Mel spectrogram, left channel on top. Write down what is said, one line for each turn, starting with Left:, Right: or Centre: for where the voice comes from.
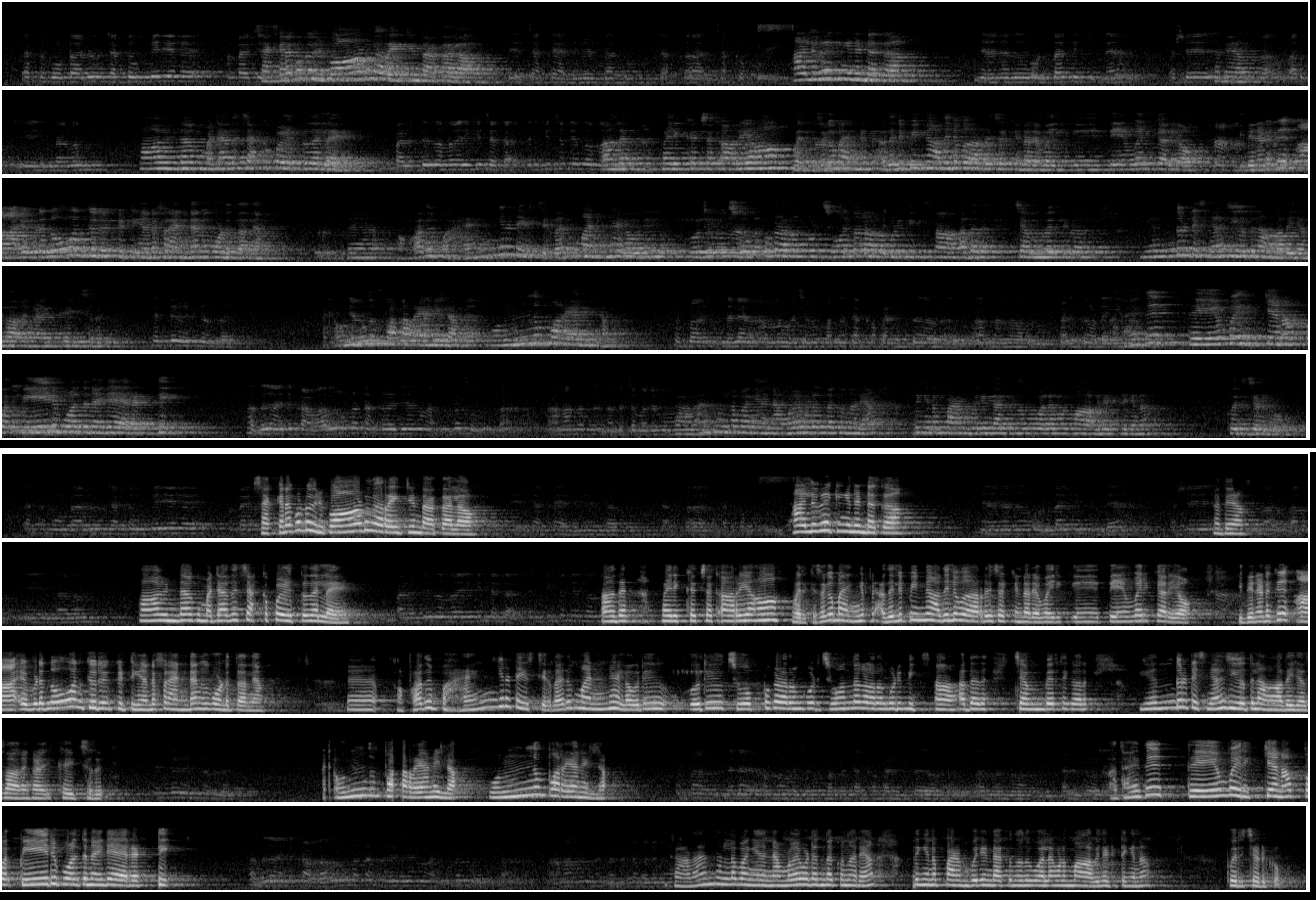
Left: ചക്ക കൂട്ടാനും ചക്ക ഉപ്പേരിയൊക്കെ ഉണ്ടാക്കി
Right: ചക്കനെ
Left: വെച്ചേക്കും
Right: കൊണ്ട് ഒരുപാട് വെറൈറ്റി ഉണ്ടാക്കാലോ
Left: ആ സത്യമാ ചക്ക അലവ ഉണ്ടാക്കും ചക്ക ചക്കപ്പുഴു
Right: ഹലുവയൊക്കെ എങ്ങനെ ഉണ്ടാക്കാ
Left: ഞാനത് ഉണ്ടാക്കിട്ടില്ല പക്ഷെ
Right: അതെയാ
Left: വറു- എന്താണ്
Right: ആഹ് ഉണ്ടാക്കും മറ്റേ അത് ചക്ക പഴുത്തതല്ലേ
Left: പഴുത്തന്ന് പറഞ്ഞാൽ വരിക്കച്ചക്ക വരിക്കച്ചക്ക എന്ന് പറഞ്ഞാ
Right: അതെ
Left: അറിയോ
Right: വരിക്കച്ചക്ക അറിയാ ആ വരിക്കച്ചക്ക
Left: ആ
Right: ഭയങ്കര അതില് പിന്നെ അതില് വേറൊ ചക്ക ഉണ്ടറിയോ തേൻവരിക്ക എിക്കറിയോ
Left: ആഹ് ആഹ്
Right: ഇതിനിടക്ക്
Left: ഉണ്ട്
Right: ആ എവിടന്നോ എനക്കൊരു കിട്ടി എ്ന്റെ ഫ്രണ്ട് എനക്ക് കൊണ്ടു തന്ന്യാ
Left: ആഹ്
Right: ഏ
Left: ആഹ്
Right: അപ്പൊ അത് ഭയങ്കര ടേസ്റ്റ് അതായത് ഒരു മഞ്ഞല്ല ഒരു ഒരു
Left: ചുമന്ന
Right: ചുവപ്പ്
Left: കളറ്
Right: കളറും കൂടി ചുവന്ന
Left: ചെമ്പരത്തി
Right: കളറും കൂടി മിക്സ് ആ അതെ അതെ ചെമ്പരത്തി
Left: ഞങ്ങളെ വീട്ടിലുണ്ട്
Right: കളർ എന്തൊരു ടേസ്റ്റ് ഞാന് ജീവിതത്തിൽ ആദ്യാട്ട ആ സാനം കഴിക്ക് കഴിച്ചത്,
Left: എന്റെ വീട്ടിലുണ്ട്
Right: ഒന്നും
Left: ഞങ്ങള് സ്വന്തം
Right: പറയാനില്ല
Left: വീട്ടില് എന്റെ
Right: ഒന്നും
Left: ആഹ്
Right: പറയാനില്ല
Left: അപ്പൊ ഇന്നലെ അമ്മ വിളിച്ചപ്പ പറഞ്ഞു ചക്ക പ്പഴുത്ത് വന്നന്ന് പഴുത്ത് തുടങ്ങീന്ന്
Right: അതായത്
Left: പറഞ്ഞ,
Right: തേൻ വരിക്കാണ് ആ
Left: ഭയങ്ക
Right: പേര് പോലെ തന്നെ അതിന്റെ എരട്ടി
Left: അത് അതിന്റെ കളറൂടെ കണ്ടഴിഞ്ഞാ നല്ല സുഖ കാണാൻ കാണാൻ തന്നെ നല്ല ചുമ ചുമാന്നിരിക്കും
Right: കാണാൻ നല്ല ഭംഗിയന്നെ നമ്മളെ ഇവിടെ എന്തൊക്ക റയാ തിങ്ങനെ
Left: ഉം
Right: പഴംപൊരി ഉണ്ടാക്കുന്നത് പോലെ നമ്മൾ മാവില് ഇട്ടിട്ട് ഇങ്ങനെ പൊരിച്ചെടുക്കും
Left: ഓ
